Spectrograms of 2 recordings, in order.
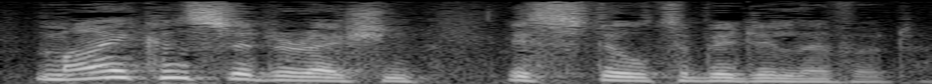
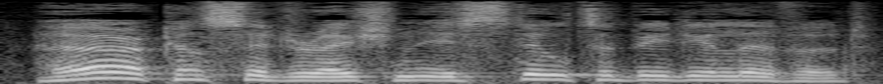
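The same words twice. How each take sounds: First: "My" marked as the contrast word, level tone; stress on MY. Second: "Her" leaned on and a little louder, the rest even; stress on HER. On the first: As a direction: set "My" against "Her". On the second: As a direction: contrast "Her" against the next line's "My". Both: Shown as a demonstration.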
